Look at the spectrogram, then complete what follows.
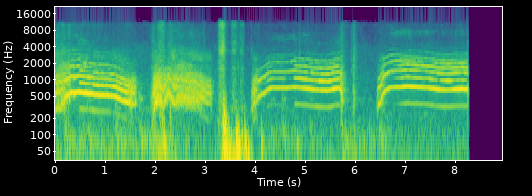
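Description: Grey kitten giving three long, drawn-out growling yowls, with a hiss-like stretch and a brief bump between the first two; a cat warning off a hand reaching for the toy it is guarding. The sound cuts off suddenly near the end.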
